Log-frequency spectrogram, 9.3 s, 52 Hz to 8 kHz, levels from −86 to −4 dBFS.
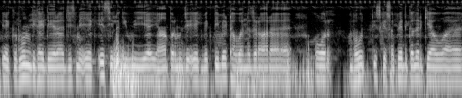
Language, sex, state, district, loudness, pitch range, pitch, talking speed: Hindi, male, Rajasthan, Bikaner, -22 LUFS, 125-135 Hz, 130 Hz, 200 wpm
